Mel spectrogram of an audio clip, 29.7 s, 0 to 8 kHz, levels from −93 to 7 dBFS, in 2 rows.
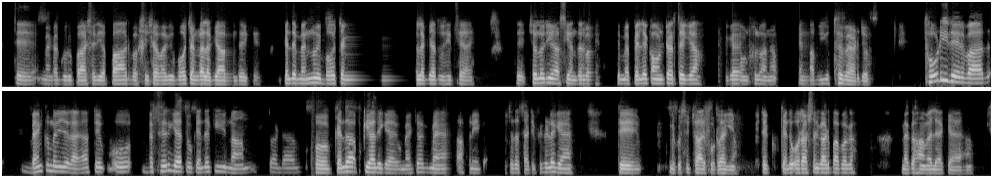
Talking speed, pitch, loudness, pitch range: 200 wpm, 135 Hz, -25 LUFS, 125-150 Hz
